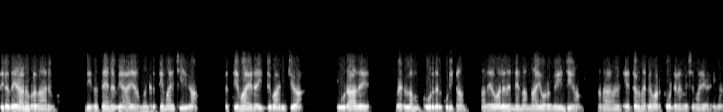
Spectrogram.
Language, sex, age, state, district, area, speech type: Malayalam, male, 18-30, Kerala, Idukki, urban, conversation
